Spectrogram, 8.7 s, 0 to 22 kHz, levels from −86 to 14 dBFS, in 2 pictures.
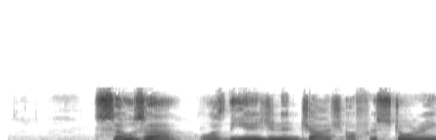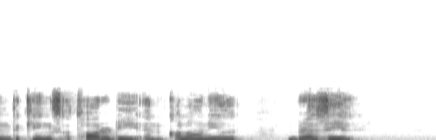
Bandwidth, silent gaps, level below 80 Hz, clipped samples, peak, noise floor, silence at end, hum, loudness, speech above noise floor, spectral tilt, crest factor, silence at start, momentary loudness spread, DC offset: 8.4 kHz; none; -60 dBFS; under 0.1%; -2 dBFS; -71 dBFS; 0.85 s; none; -22 LUFS; 48 dB; -3 dB/octave; 24 dB; 0.95 s; 15 LU; under 0.1%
